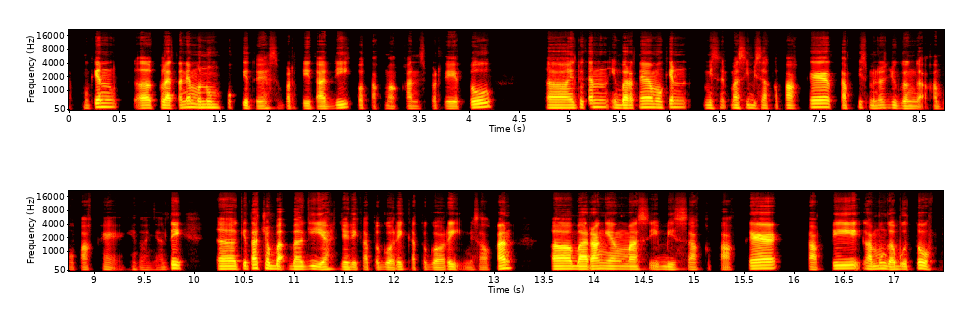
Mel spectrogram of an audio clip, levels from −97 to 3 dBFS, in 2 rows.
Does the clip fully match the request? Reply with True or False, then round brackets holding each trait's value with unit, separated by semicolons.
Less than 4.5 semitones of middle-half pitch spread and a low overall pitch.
False (4.8 semitones; 125 Hz)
